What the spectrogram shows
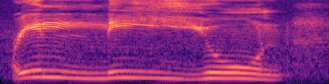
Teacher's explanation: மேல அலிஃப் மத்தா 2 ஹரக்கத்தளவு நீட்டம் கொடுக்கணும்.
